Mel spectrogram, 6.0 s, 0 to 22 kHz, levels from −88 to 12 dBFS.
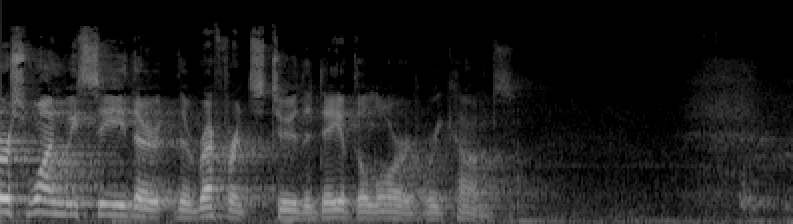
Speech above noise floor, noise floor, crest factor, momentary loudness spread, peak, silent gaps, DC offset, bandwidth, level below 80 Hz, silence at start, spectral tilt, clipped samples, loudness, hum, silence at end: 30 dB; -60 dBFS; 20 dB; 14 LU; -10 dBFS; none; under 0.1%; 13 kHz; -58 dBFS; 0 s; -3.5 dB/octave; under 0.1%; -29 LUFS; none; 0.2 s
